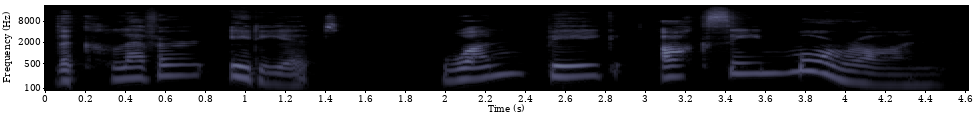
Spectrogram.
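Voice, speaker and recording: A woman's voice: mid-range voice, very animated, takes it slowly, no room sound, studio quality. A woman reading fiction aloud as a narrator, in a dramatic, emotive storytelling style. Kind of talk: expressive scripted audiobook narration.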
